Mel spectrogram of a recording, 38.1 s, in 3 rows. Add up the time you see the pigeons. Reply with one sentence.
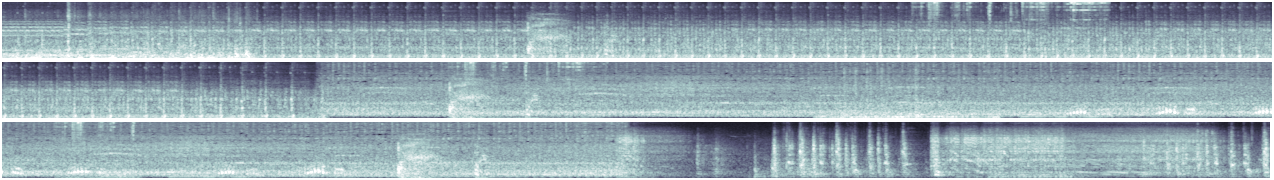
The pigeons can be heard for 11 seconds in total.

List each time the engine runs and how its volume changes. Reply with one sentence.
The engine can be heard from 0.0 to 38.0 s, at a steady volume.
